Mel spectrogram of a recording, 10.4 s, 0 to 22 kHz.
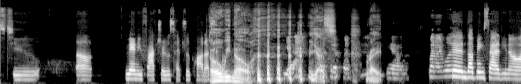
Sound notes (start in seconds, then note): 4.2 laughs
